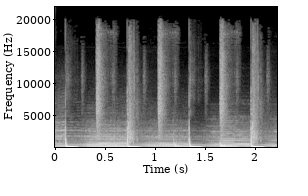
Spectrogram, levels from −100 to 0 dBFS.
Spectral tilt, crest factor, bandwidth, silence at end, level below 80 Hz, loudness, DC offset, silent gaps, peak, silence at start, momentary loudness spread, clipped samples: -5.5 dB/octave; 10 dB; over 20 kHz; 0 s; -14 dBFS; -14 LUFS; under 0.1%; none; 0 dBFS; 0 s; 4 LU; under 0.1%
